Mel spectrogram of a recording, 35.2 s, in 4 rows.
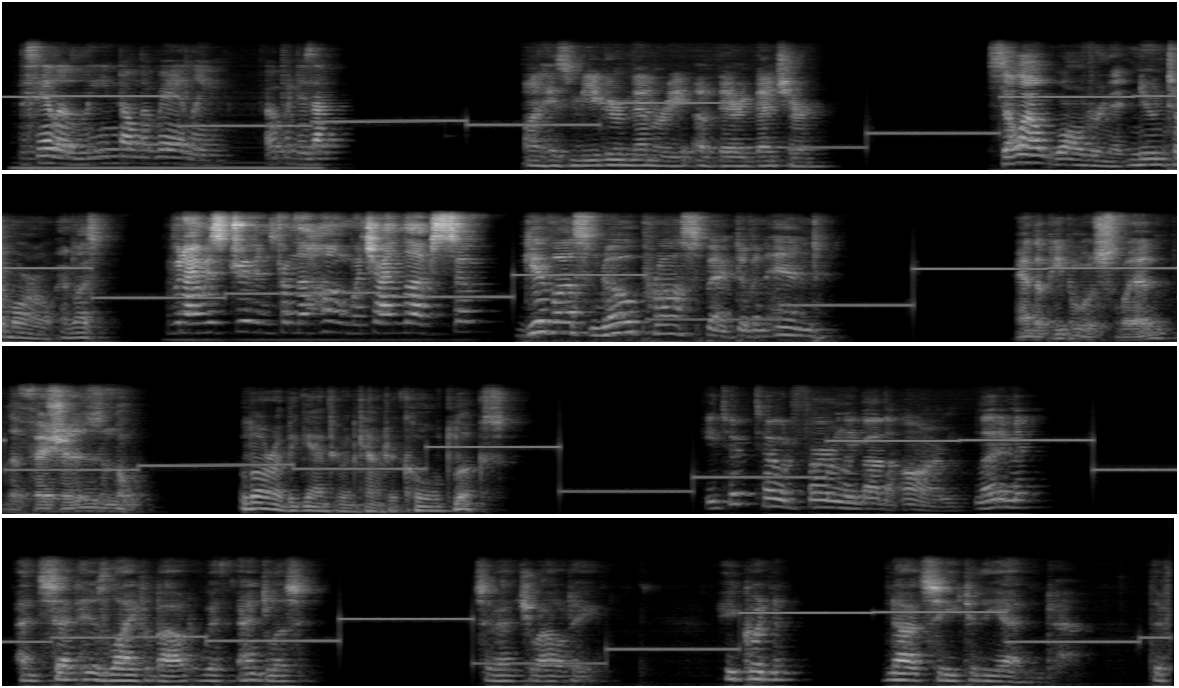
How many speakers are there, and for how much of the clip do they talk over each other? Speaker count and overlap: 9, no overlap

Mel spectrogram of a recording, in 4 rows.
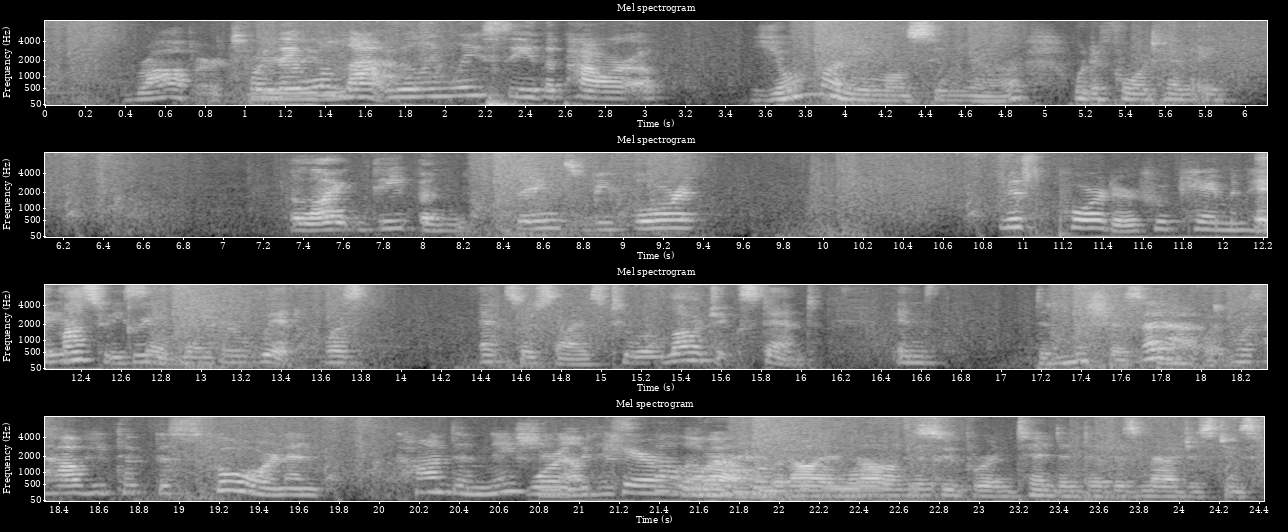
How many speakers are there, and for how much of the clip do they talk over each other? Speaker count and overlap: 6, about 20%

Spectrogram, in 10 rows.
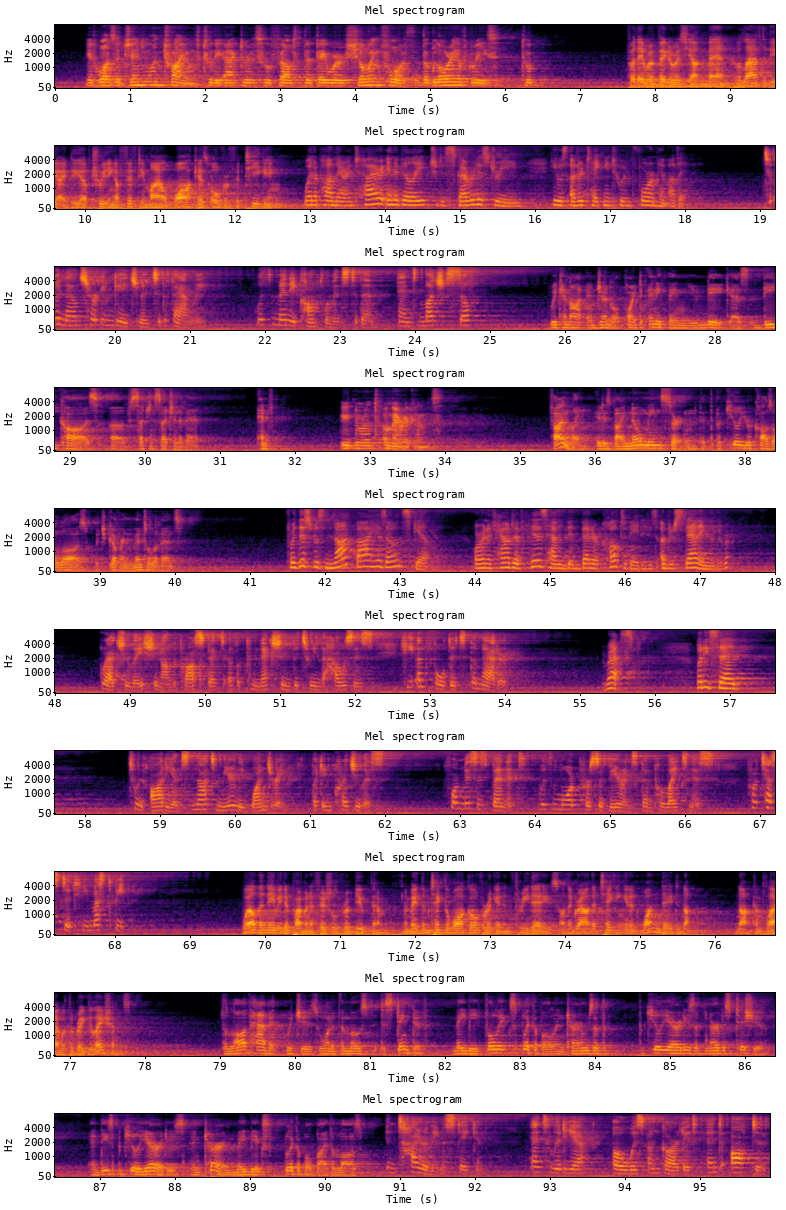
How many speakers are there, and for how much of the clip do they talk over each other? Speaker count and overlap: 5, no overlap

